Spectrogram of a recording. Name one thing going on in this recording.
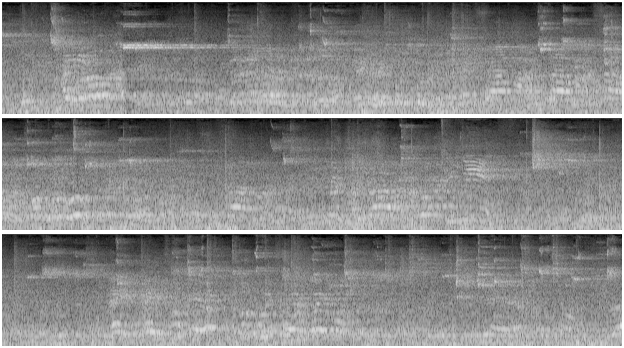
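Many people talk and shout in a large echoing hall.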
